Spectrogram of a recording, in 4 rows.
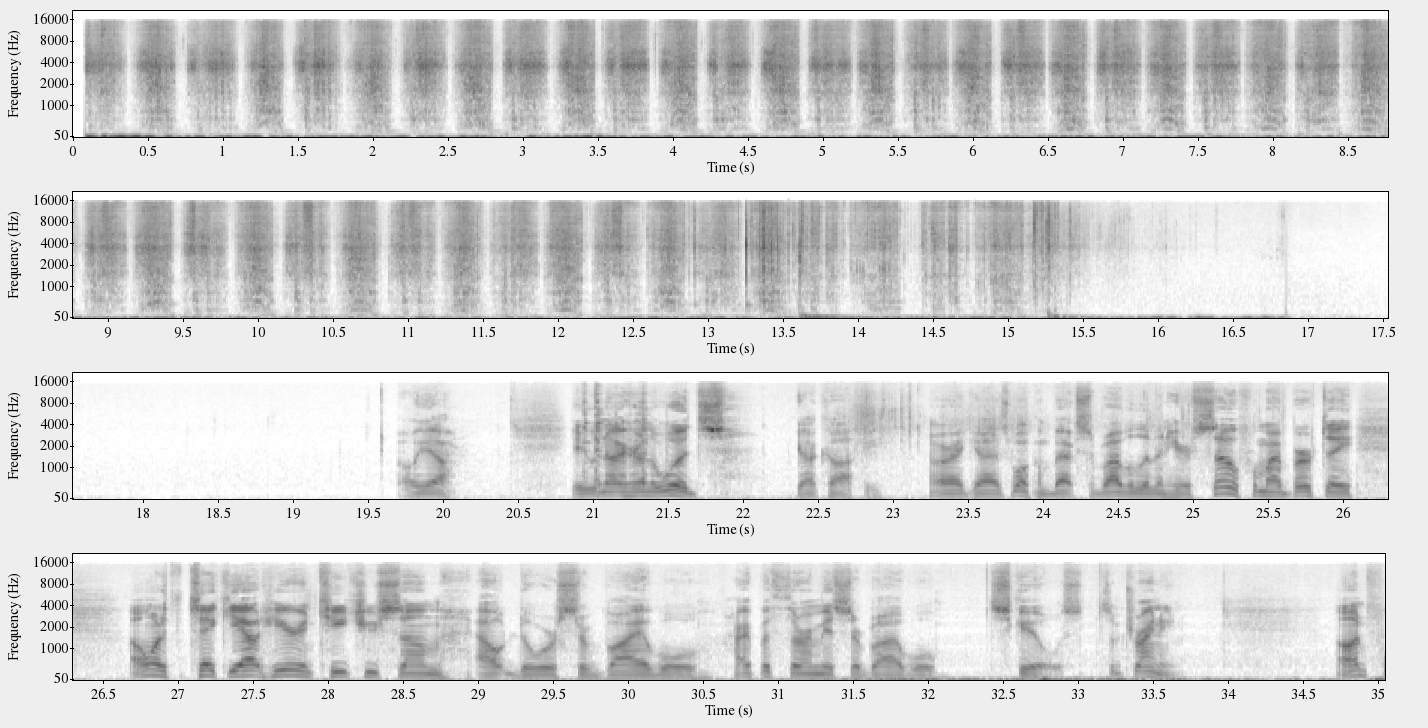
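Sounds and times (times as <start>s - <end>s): saw cutting through log: 0.1s - 15.6s.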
